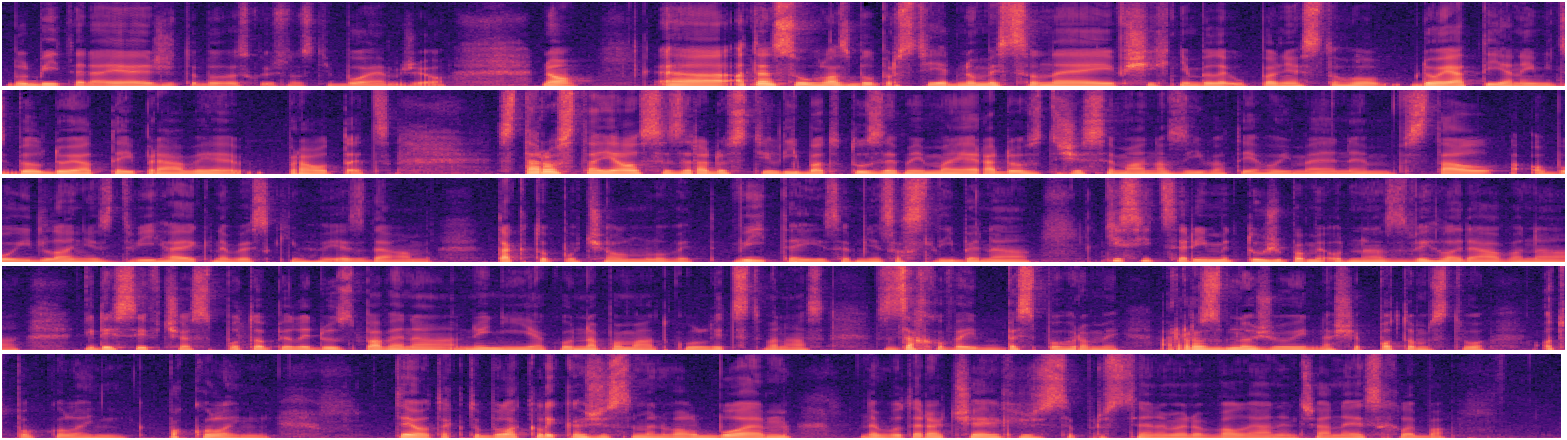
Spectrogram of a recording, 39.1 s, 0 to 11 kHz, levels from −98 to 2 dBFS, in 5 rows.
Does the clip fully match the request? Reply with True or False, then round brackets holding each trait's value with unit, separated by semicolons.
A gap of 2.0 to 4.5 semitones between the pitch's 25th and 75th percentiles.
True (2.5 semitones)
